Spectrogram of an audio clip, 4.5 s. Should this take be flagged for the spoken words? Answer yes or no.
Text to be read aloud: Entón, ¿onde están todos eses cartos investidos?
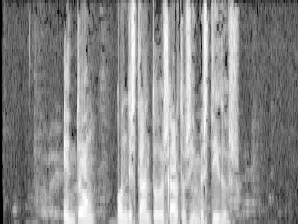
yes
